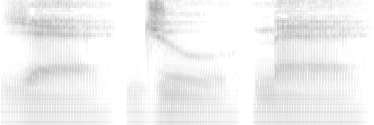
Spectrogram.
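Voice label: "yejume", concatenated syllables; Affixing experiment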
